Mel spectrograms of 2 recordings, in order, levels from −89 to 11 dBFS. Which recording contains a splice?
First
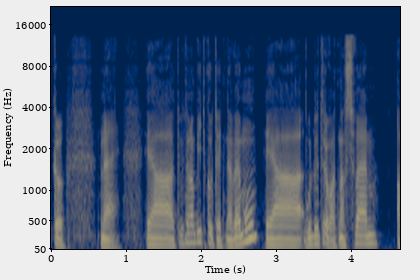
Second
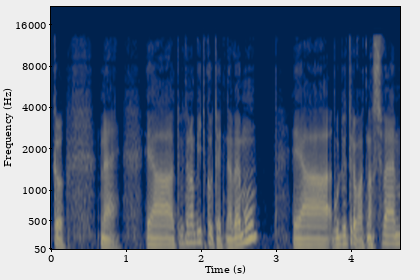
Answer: first; 1 cut; at 2.8 s

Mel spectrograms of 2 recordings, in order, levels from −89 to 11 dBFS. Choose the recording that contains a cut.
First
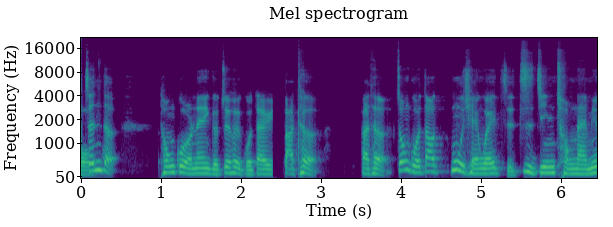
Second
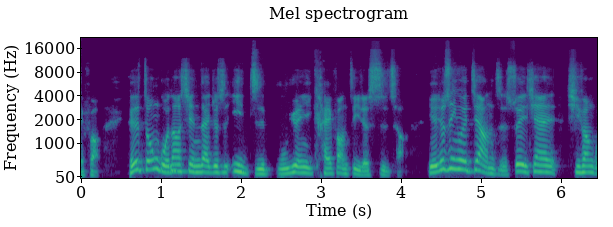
first; 1 cut; at 2.4 s

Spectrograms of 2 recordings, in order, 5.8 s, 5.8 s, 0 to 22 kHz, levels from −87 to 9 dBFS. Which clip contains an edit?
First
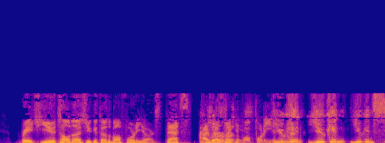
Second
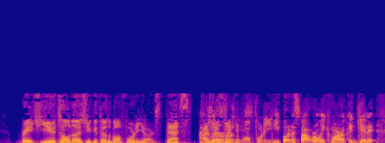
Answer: second; 1 cut; at 4.1 s

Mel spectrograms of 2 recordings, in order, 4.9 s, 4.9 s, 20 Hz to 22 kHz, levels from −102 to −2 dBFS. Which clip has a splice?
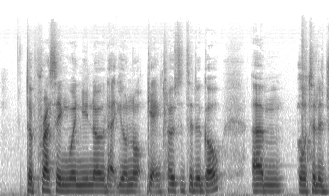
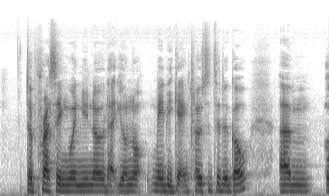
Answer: first; 1 cut; at 2.2 s

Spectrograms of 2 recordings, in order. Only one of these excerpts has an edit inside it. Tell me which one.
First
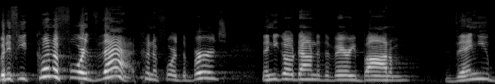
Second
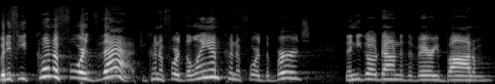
first; 1 cut; at 1.4 s

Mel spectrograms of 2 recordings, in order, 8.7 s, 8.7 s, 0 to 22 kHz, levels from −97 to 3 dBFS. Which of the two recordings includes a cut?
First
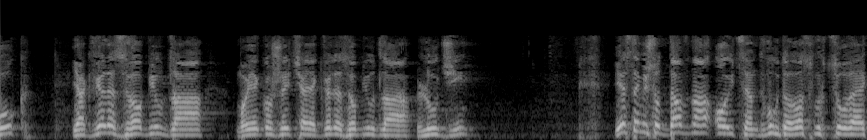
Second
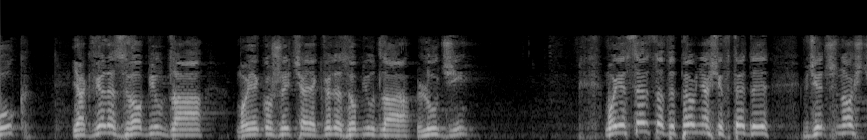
first; 1 cut; at 6.0 s

